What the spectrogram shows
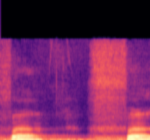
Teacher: karena huruf fa ini dia mengalir nafas, hams nama sifatnya.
